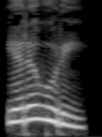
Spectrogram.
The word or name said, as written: ಏರುವೋರೆ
